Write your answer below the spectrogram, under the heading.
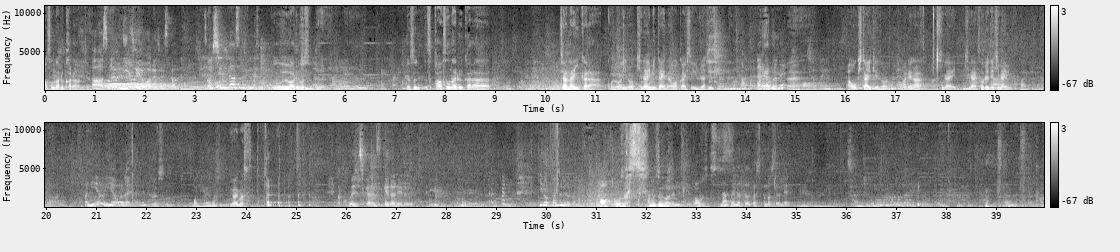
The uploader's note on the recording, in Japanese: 旧長井小学校のカフェにて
